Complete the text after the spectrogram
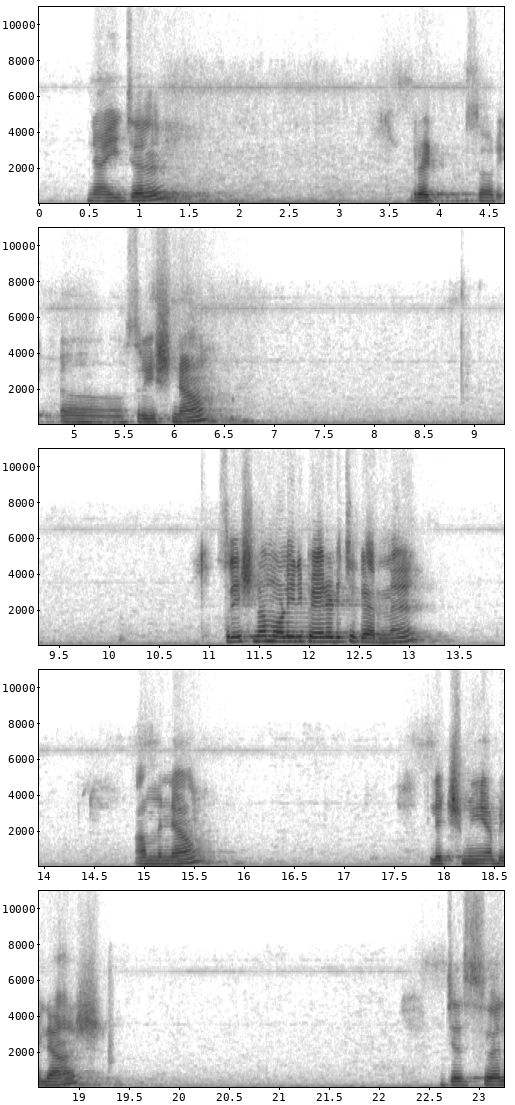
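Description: A woman speaks calmly over an online call in short phrases.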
